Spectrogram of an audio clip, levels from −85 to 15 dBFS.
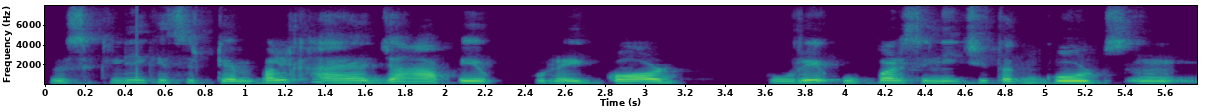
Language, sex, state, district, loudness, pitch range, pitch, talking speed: Hindi, male, Uttar Pradesh, Deoria, -17 LUFS, 175-205 Hz, 180 Hz, 185 wpm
